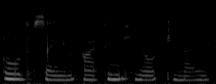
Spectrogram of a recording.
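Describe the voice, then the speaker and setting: A woman voicing an earnest, concerned young girl from a storybook in a gently questioning whisper. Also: mid-range voice, moderate pace, natural voice. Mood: concerned, hushed. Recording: steady background hiss.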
